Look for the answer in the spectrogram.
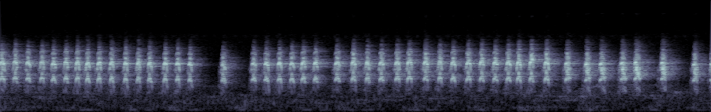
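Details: Yellow-vented bulbul chatter used as a bird-catching lure: dense, rapid, harsh notes repeated without letup, with brief breaks after two seconds and near the end.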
